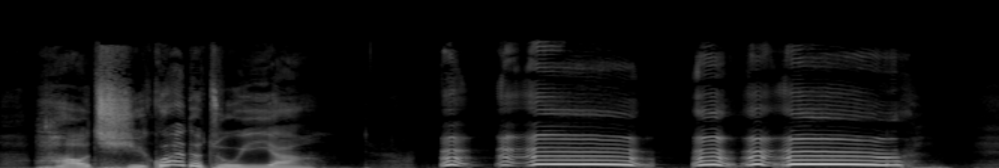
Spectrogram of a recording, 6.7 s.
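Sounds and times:
speech: 0:00.4 - 0:02.2
voice imitating hen clucking: 0:03.0 - 0:06.0.

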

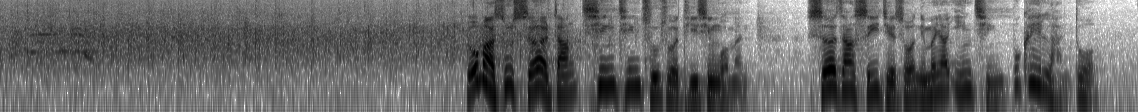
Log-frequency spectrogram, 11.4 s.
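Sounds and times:
audience clapping: 0:00.0 - 0:06.2
speech: 0:04.7 - 0:11.0.

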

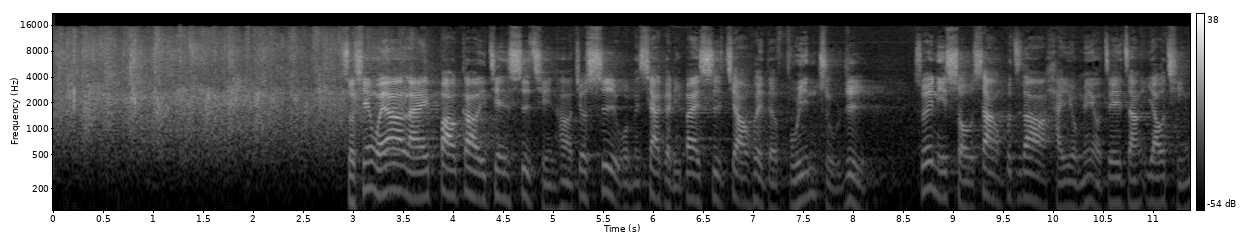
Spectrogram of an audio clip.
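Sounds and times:
applause: 0:00.0 - 0:03.6
speech: 0:02.9 - 0:11.3.

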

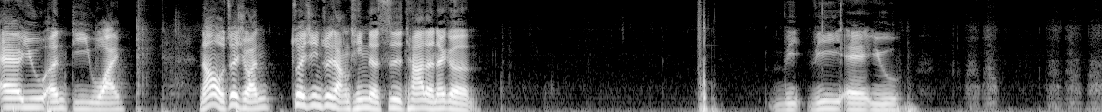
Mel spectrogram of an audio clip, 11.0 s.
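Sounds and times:
speech: 0:00.0 - 0:04.8, 0:07.8 - 0:09.1
thick pen scratching on paper: 0:09.6 - 0:11.0.

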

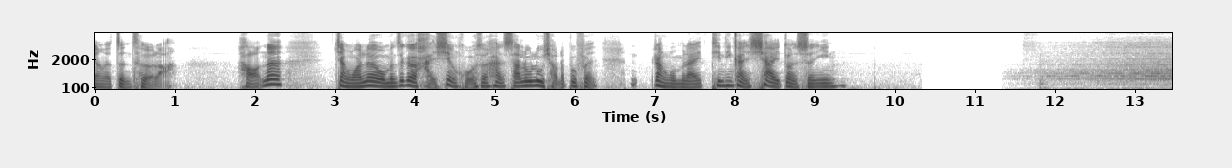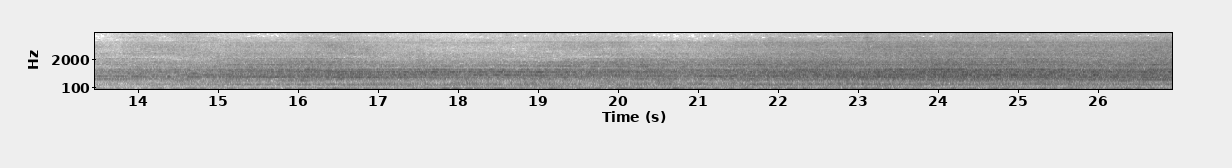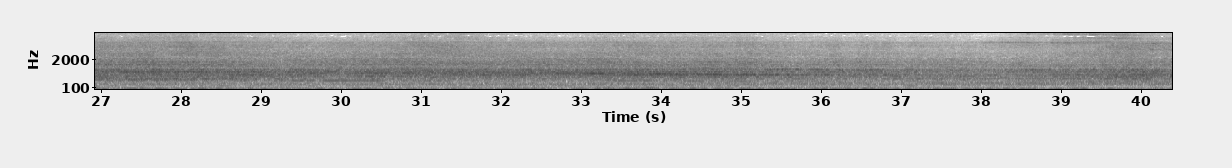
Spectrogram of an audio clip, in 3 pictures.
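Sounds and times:
speech: 0:00.0 - 0:01.0, 0:01.8 - 0:09.4
expressway traffic on Taichung Provincial Highway 61: 0:13.0 - 0:40.3.

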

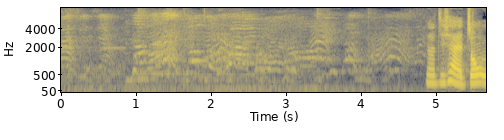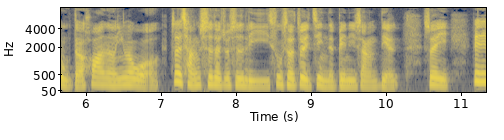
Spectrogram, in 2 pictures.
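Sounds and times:
kindergarten children playing energetically: 0:00.0 - 0:05.3
speech: 0:00.9 - 0:01.4, 0:04.8 - 0:11.3.

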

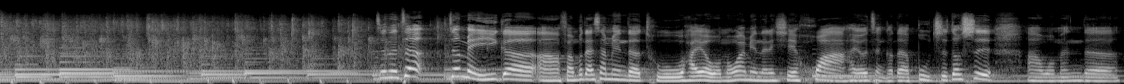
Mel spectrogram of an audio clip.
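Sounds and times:
audience applause: 0:00.0 - 0:04.6
speech: 0:04.0 - 0:11.2.

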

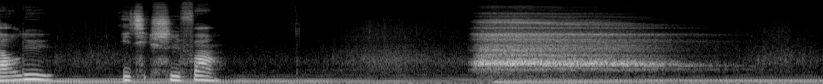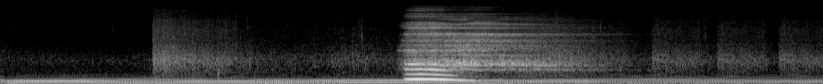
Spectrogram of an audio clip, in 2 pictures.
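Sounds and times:
speech: 0:00.0 - 0:02.3
low musical drone: 0:00.0 - 0:16.4
deep audible exhale: 0:03.3 - 0:08.3, 0:12.2 - 0:16.3.

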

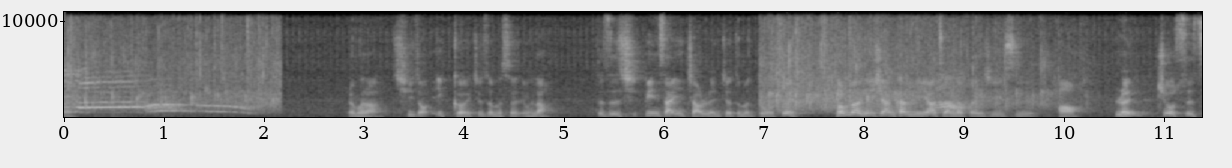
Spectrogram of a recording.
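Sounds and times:
audience applause: 0:00.0 - 0:02.2, 0:07.0 - 0:10.3
speech: 0:02.8 - 0:11.3.

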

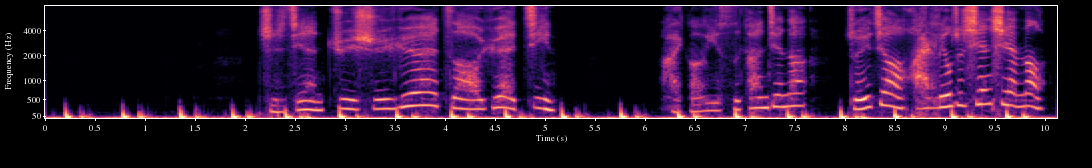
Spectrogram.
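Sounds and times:
pounding heartbeat: 0:00.0 - 0:10.1
speech: 0:02.2 - 0:05.2, 0:06.2 - 0:10.0.

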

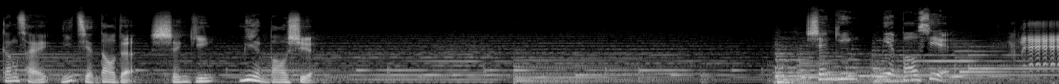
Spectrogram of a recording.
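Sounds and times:
speech: 0:00.0 - 0:03.3, 0:08.1 - 0:10.5
sheep bleating: 0:10.1 - 0:10.5.

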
